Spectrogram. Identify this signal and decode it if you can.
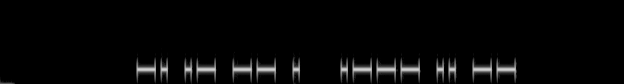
Morse code, heard as a keyed tone, about 20 wpm, 700 Hz. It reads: NAME JIM
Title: K1USN SST QSO Practice 20wpm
